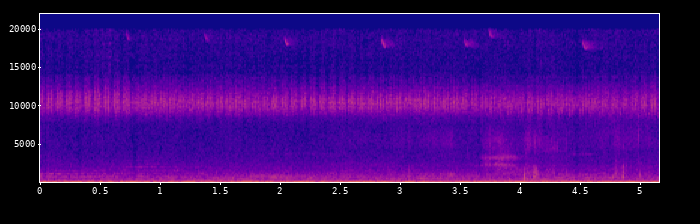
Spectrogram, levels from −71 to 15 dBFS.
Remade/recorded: recorded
